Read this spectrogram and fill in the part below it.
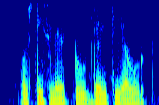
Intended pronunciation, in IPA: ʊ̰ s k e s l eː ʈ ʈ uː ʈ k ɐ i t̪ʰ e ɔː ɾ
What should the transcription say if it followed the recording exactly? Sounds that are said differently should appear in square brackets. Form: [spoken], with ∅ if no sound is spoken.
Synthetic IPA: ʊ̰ s k [i] s l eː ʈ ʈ uː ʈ [ɡ] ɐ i t̪ʰ [i] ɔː ɾ

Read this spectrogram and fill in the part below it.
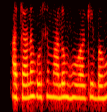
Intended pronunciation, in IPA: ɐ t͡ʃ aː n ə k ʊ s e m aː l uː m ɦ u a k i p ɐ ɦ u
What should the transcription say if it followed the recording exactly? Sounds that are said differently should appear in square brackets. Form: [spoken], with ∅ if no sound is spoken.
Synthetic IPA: ɐ t͡ʃ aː n ə k ʊ s e m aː l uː m ɦ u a k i [b] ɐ ɦ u

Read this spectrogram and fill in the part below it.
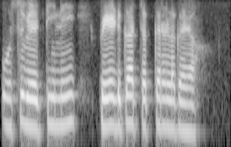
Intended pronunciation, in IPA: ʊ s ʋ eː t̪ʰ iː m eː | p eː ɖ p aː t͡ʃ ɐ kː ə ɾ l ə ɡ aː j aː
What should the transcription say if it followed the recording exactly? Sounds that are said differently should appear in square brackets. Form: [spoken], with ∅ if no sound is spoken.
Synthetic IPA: ʊ s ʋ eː [t̪] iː [n] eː | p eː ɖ [k] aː t͡ʃ [ə] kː ə ɾ l ə ɡ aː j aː

